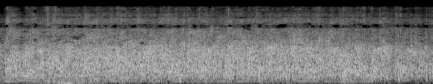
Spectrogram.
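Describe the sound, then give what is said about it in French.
Steady, loud applause from an audience at an award ceremony, greeting the announcement of the 2024 Francis Baxter prize winner: a dense wash of many hands clapping that holds at an even level for several seconds with no voices standing out. “Donc, mesdames et messieurs, la lauréate du prix Francis Baxter 2024, que je vous demande d'applaudir, est Florine Malherbe.”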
